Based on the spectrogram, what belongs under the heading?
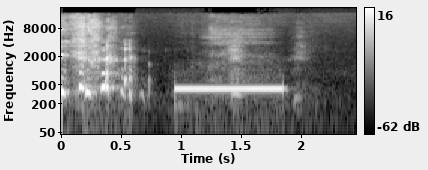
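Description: A single steady ringback tone from an outgoing phone call sounds for about a second, clear, following a brief stretch of background talking.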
